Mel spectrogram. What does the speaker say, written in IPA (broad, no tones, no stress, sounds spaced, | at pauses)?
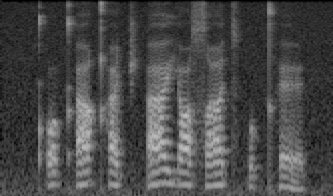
kʼ ɔ kʼ a qʰ ɛ t͡ʃʼ a j ɤ sˤ e t͡sʼ o kʰ ɛ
